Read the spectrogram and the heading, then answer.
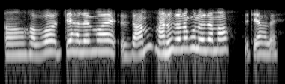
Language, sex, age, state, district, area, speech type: Assamese, female, 30-45, Assam, Dhemaji, rural, conversation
